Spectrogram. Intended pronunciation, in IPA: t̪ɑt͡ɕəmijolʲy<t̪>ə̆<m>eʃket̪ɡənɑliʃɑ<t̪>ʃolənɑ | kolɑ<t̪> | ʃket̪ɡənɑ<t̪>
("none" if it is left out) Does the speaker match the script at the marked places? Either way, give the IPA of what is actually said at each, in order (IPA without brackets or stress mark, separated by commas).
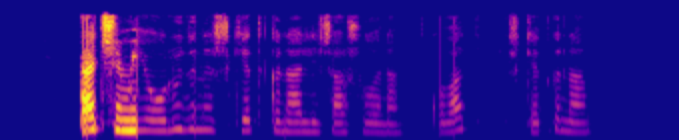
d̪, n, none, t̪, none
